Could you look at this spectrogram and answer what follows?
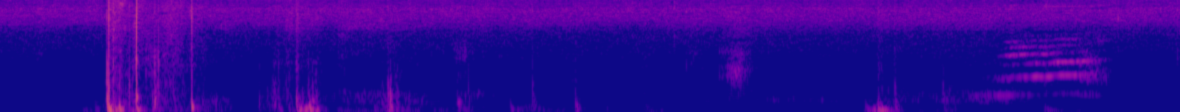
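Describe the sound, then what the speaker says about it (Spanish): A pet cat meows indoors, a couple of short, fairly faint mewing calls near the end after some soft thumps and handling noises in a quiet room. "Además de mi gata Ima que está acá conmigo"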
